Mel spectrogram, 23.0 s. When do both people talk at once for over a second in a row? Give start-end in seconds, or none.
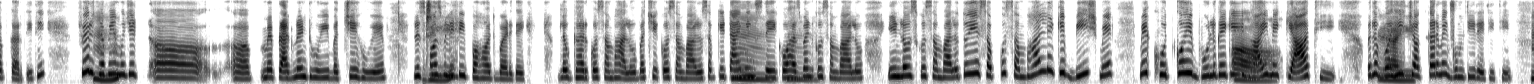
11.0-12.3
